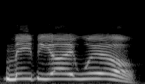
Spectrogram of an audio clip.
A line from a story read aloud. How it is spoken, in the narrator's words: Jesse yelling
